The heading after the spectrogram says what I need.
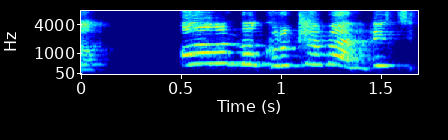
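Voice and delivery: high sing-song scolding; same high tone. Shown as a demonstration. Mother scolding in the same high praising tone. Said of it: "이렇게 똑같은 톤으로".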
